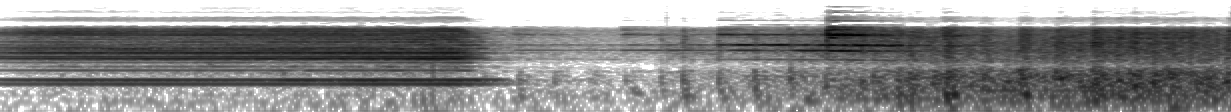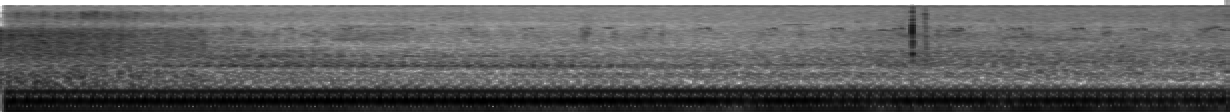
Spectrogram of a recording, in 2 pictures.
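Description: A train horn chord sounds for about two seconds, followed by a rising whoosh. About six seconds in, a loud, steady low rumble from an approaching diesel freight locomotive begins suddenly and carries on.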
